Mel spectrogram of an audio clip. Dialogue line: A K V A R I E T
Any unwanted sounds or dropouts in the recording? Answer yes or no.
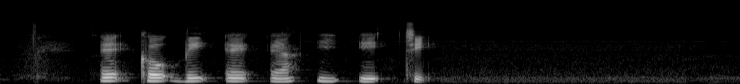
no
